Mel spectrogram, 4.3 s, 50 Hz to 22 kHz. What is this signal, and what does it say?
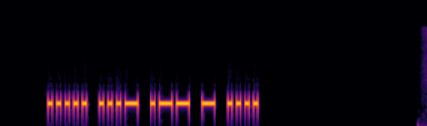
Morse code, heard as a keyed tone, about 28 wpm, 700 Hz. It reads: 5VWTH
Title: Five Challenging Letter-Number Combinations 28wpm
